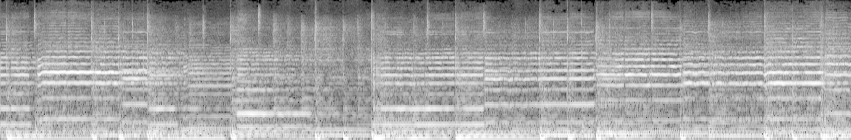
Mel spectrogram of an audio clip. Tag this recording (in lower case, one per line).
music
